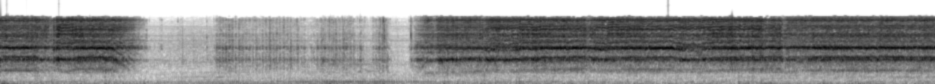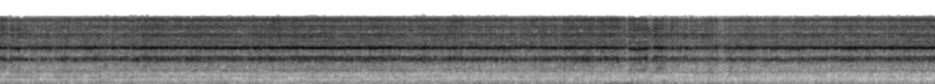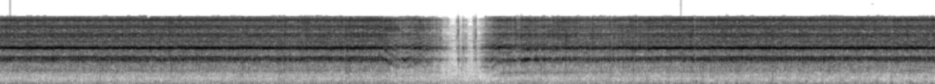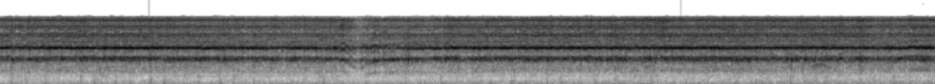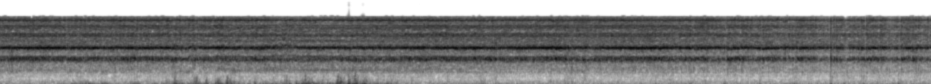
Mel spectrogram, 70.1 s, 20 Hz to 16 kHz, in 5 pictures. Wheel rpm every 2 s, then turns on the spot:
140, 10, 20, 120, 160, 160, 160, 160, 160, 160, 160, 160, 160, 160, 160, 160, 150, 60, 160, 160, 160, 160, 160, 140, 160, 160, 160, 160, 160, 160, 160, 160, 160, 160, 160.
2-6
